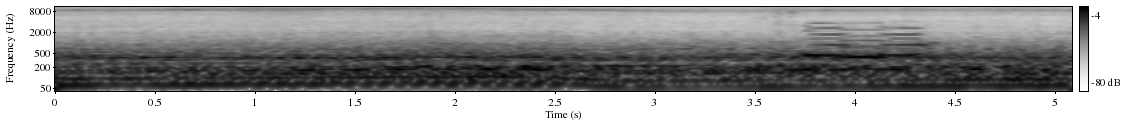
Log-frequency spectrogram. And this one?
Sound effects > Vehicles
AmbienceTransportation Bus stop alert Mexico city no voices NMRV FCS2
mexico bus alert arriving sign
stop, alert, Bus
